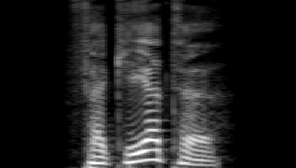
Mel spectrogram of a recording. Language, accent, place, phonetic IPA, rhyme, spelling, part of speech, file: German, Germany, Berlin, [fɛɐ̯ˈkeːɐ̯tə], -eːɐ̯tə, verkehrte, adjective / verb, De-verkehrte.ogg
- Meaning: inflection of verkehrt: 1. strong/mixed nominative/accusative feminine singular 2. strong nominative/accusative plural 3. weak nominative all-gender singular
